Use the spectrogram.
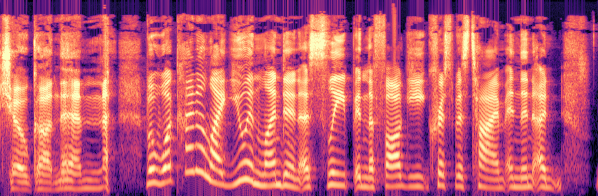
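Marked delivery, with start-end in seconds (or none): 0.0-1.0 spooky, ghoulish, ancient monk voice, intoning. Speaker voices a line from a ghoulish old-timey monk, in his voice. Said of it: "a ghoulish old-timey monk being like".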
